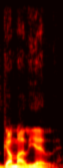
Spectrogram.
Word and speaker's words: Gamaliel: But my real name is Gamaliel, like Paul's teacher from the Sanhedrin, spelled the same way.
